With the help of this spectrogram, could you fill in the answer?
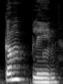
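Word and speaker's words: complain: सी ओ M come P एल ए आई एन। यहां पे लिखा है ए आई। तो हमें एआई किसकी मात्रा काम करेगी? ए की। तो मीनिंग क्या बनी? कंप्लेन। कंप्लेन। कहने का मतलब ए आई हमारा ए और ए की मात्रा का काम करता है।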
